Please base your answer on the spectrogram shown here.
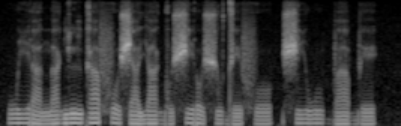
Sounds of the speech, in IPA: wi˧ɾa˨na˨˦ɡĩ˦ ɡa˦ fo˦˨ʃa˧ ja˦ɡo˧ ʃi˦ɾo˦˨ʃu˧ de˧fo˦ | ʃi˦wu˦ ba˧ be˧

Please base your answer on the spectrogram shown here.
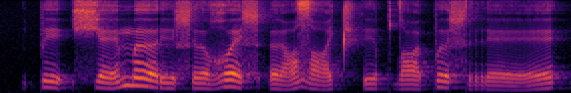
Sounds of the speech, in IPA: pe˨˩ʔ çɛ˨˩˦mɜ˦˨ɾɪ˨˩ɬɾə˨˩ ʁʷɛ˦˨ɬʔɜ˨˩˦zˤɛ˨˩˦ t͡ʃʼɪ˨˩pdˤɜ˨˩pə˦˨ɬ rɛ˨˩˦

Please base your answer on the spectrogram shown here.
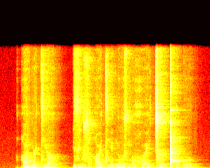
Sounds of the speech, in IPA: qʷɛnə˞ tʲʌ | zisʷə qʷæjtʲænʊːzmʌ χʷæːjǀə˞ǃʰʊ ɠʊ

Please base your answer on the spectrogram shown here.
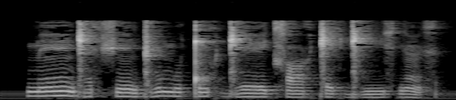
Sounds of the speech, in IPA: mẽːɡ͡ǁæx ʃẽ ɡ͡ǁumu ǃux ɡ͡ǁeːt͡ɕʰɒːxǁex ɡ͡ǁiːxɡæ̃x

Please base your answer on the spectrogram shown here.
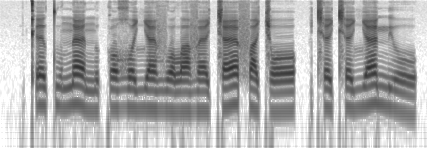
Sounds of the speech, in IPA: kʼɛtʷɤn̪æ nʊkɔʁʷæʎæ vʊ lˠavæcæ facɔ | cʰɛcʰɛʎæ mʲo

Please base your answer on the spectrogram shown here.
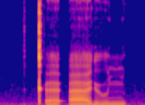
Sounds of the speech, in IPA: kʼɛʔæɾʲuɲ

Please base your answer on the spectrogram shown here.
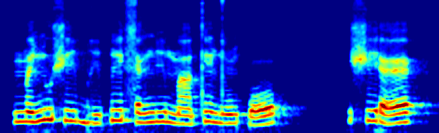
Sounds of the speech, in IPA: mɛ̃˧ɲu˦ʃiː˧ biː˨pĩ˦sɛ˧ ŋi˧mã˨ tĩ˦dũ˧k͡po˨˦ | ʃi˦ɾɛ˨˦

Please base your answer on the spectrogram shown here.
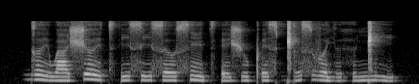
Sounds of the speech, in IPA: ɡəɪ̯wa ʃəɪ̯t͡sʼisisəʊ̯ sẽt͡sʼeʃupʼes ɡ͡ǁəs vəjɨhɨ ŋ͡ǁi

